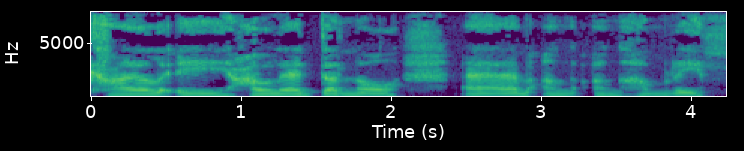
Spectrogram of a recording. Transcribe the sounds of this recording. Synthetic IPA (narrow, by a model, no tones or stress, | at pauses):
kʰajlˠejhawlɛdənɔlˠəːmaŋaŋhəmri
